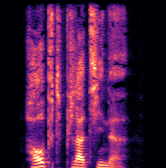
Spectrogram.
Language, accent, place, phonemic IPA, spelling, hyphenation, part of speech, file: German, Germany, Berlin, /ˈhaʊ̯ptplaˌtiːnə/, Hauptplatine, Haupt‧pla‧ti‧ne, noun, De-Hauptplatine.ogg
- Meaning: mainboard, motherboard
